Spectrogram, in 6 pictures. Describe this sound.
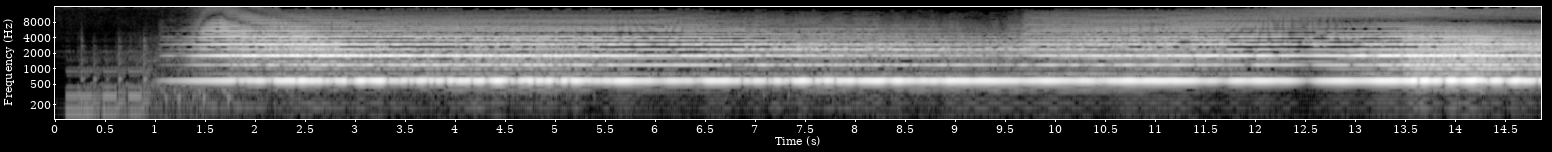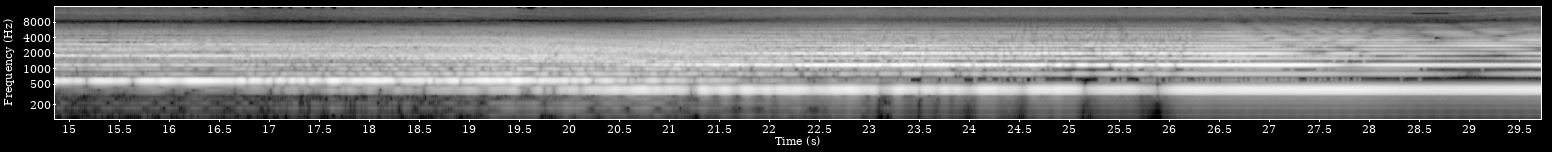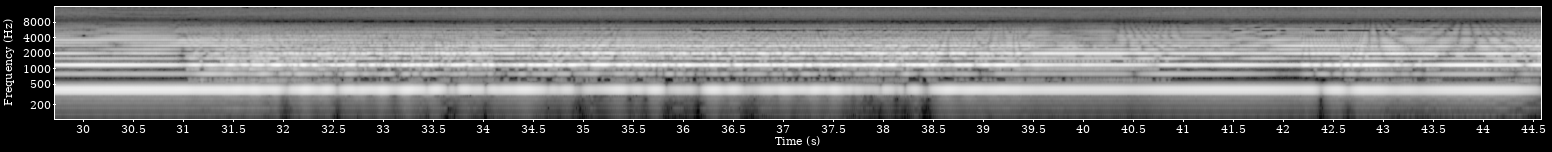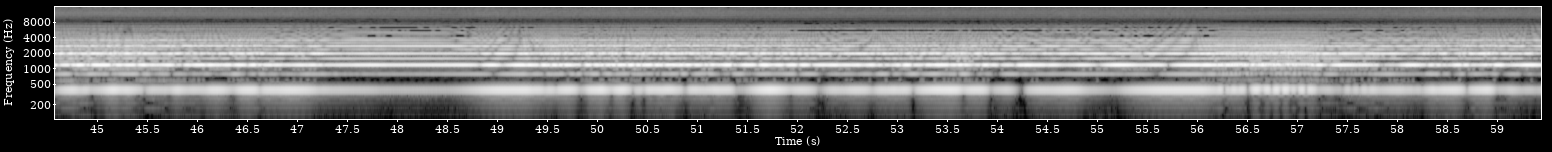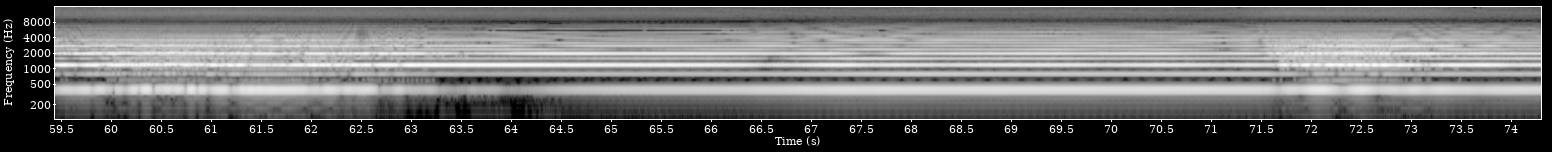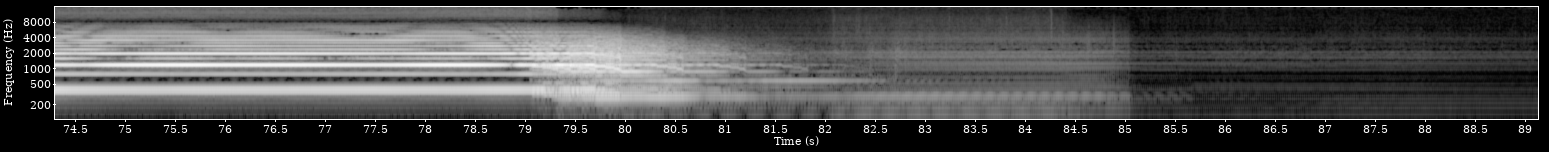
EBow guitar drone - G3
An EBow-ed guitar drone in the key of G minor
In this instance the note sustained is G3
Performed with an EBow on a Gibson SG with P90 pickups
Can be layered with the other drones in this pack for a piece of music in Gm
drone, EBow, G-minor, guitar, sustained-note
